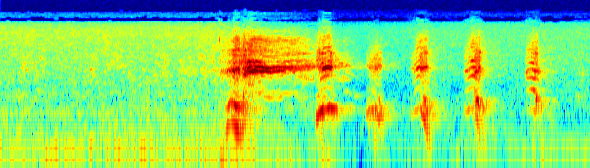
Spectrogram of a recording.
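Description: Film-soundtrack hiss, then about a second and a half in a high pitched cry followed by a run of five short laugh-like yelps, about two and a half a second, fading away.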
